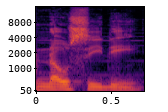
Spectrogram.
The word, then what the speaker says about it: NOCD: And that's why I'm grateful for NOCD. It's pronounced ND. No CD.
